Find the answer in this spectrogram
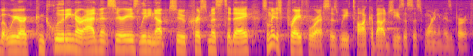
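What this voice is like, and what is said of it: Unusually deep, lowered voice. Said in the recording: “my voice is a little bit, baritone, so you can just pray for me”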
